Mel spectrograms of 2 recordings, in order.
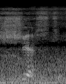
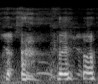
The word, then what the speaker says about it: schist: Particular bedrock is called schist. It's spelled schist.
